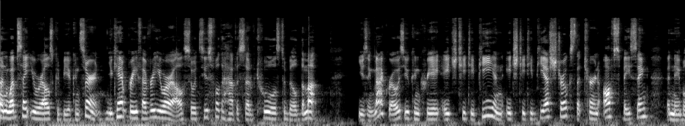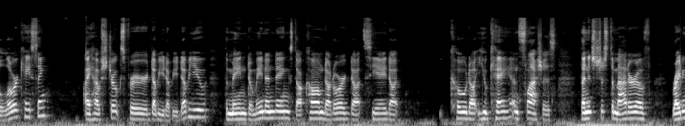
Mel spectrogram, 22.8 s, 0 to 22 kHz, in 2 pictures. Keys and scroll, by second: 21.1 typing.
